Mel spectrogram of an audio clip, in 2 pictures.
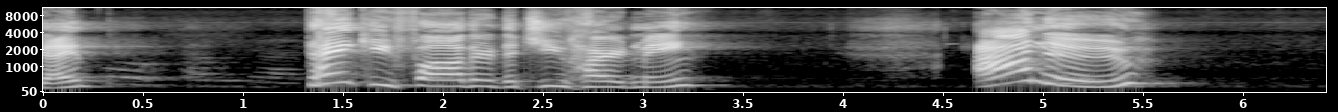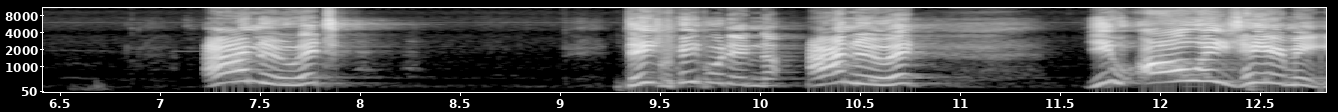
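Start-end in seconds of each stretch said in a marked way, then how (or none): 1.3-12.8 dripping, heavy sarcasm. Acting out Jesus praying at the tomb: sarcastic Jesus voice. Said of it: "get sarcastic Jesus in your mind".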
